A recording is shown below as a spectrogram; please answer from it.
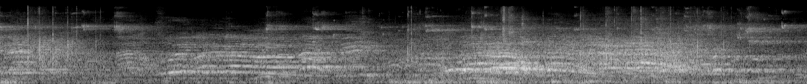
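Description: Game sound in a gymnasium during a basketball game: voices calling out and shouting across the court, with a basketball bouncing on the hardwood floor. The shouting swells twice, about two seconds in and again around the middle.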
